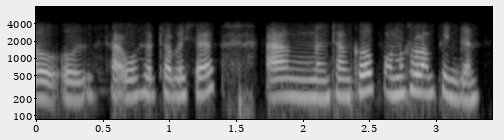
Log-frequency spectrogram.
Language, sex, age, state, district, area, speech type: Bodo, female, 18-30, Assam, Udalguri, urban, conversation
